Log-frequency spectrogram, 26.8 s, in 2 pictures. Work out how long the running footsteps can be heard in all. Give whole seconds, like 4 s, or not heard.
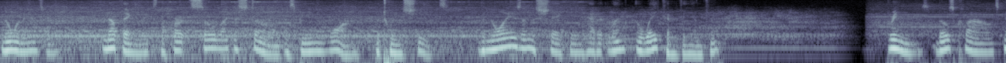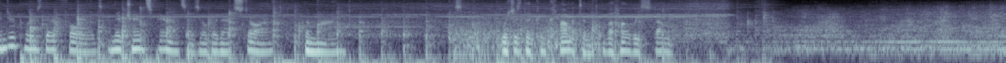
10 s.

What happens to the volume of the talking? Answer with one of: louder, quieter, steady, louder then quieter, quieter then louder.
steady.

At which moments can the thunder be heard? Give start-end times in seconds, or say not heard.
19.4-21.5.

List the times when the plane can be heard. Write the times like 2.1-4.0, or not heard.
0.0-26.7.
